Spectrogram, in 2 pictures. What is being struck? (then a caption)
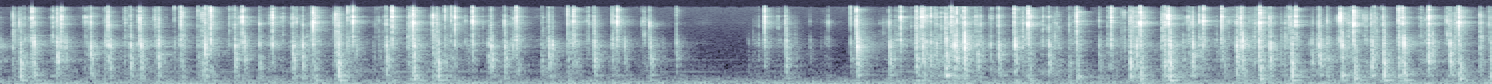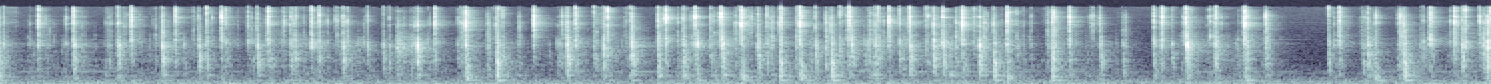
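Plastic mechanical keyboard. Fingertips with long nails type steadily on a pink backlit plastic mechanical keyboard with round keycaps. The keystrokes are fast, bright, and clicky, with each tap dying away almost instantly. Brief pauses break the typing just before the four-second mark and near the end.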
